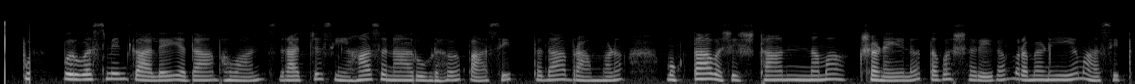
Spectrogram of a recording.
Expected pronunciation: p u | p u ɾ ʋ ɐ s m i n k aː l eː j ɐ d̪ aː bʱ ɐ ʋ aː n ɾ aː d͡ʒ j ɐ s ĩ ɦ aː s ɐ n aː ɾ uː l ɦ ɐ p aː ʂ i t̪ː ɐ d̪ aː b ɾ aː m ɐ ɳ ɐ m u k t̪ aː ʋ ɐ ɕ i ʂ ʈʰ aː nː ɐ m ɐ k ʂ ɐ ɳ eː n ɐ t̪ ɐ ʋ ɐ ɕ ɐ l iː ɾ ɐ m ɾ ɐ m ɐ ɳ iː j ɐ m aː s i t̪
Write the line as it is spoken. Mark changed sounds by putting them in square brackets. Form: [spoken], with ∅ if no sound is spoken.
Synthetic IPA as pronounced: p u | p u ɾ ʋ ɐ s m i n k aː l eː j ɐ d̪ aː bʱ ɐ ʋ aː n ɾ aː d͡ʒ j ɐ s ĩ ɦ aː s ɐ n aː ɾ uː [ɽ] ɦ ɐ p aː [s] i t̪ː ɐ d̪ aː b ɾ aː m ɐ ɳ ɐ m u k t̪ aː ʋ ɐ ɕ i ʂ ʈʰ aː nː ɐ m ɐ k ʂ ɐ ɳ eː n ɐ t̪ ɐ ʋ ɐ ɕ ɐ [ɾ] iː ɾ ɐ m ɾ ɐ m ɐ ɳ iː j ɐ m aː s i t̪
